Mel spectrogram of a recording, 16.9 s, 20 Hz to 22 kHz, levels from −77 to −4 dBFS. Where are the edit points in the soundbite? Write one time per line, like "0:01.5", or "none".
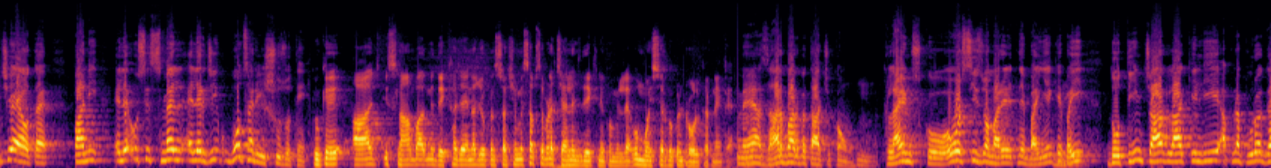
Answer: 0:04.0
0:09.8

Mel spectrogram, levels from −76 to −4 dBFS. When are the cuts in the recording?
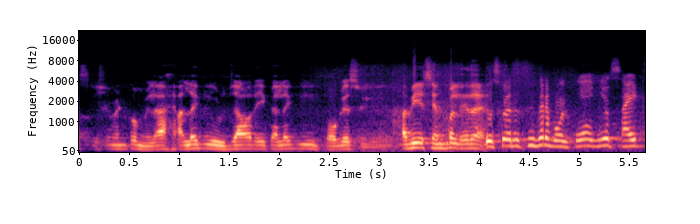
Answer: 0:00.9
0:03.0

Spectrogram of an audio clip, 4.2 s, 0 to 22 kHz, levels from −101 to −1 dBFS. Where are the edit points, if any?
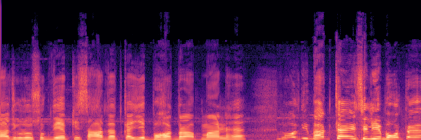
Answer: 0:02.8

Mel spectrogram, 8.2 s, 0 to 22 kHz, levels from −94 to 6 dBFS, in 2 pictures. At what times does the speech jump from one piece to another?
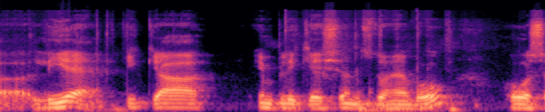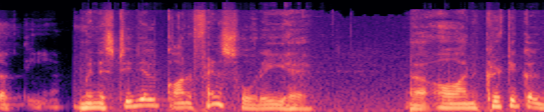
0:01.0
0:04.5

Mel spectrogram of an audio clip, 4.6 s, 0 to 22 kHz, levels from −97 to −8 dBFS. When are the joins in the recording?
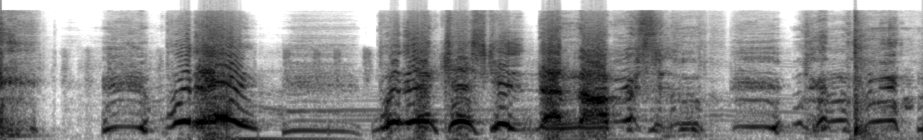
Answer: none

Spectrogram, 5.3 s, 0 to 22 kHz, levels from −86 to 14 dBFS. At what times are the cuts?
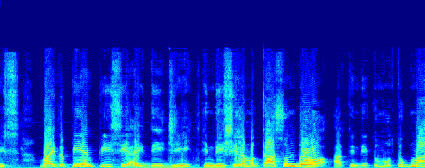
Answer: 0:02.5

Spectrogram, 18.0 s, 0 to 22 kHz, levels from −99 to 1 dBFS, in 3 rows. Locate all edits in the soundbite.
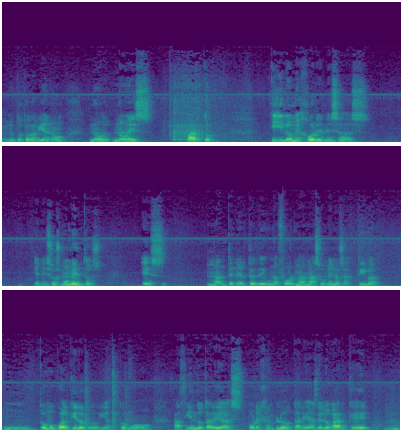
0:08.9

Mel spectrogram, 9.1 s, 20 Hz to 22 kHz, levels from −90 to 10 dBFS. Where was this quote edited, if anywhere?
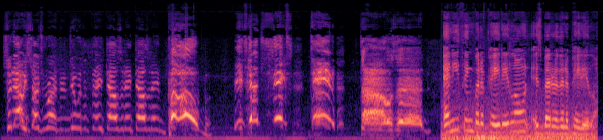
0:06.5

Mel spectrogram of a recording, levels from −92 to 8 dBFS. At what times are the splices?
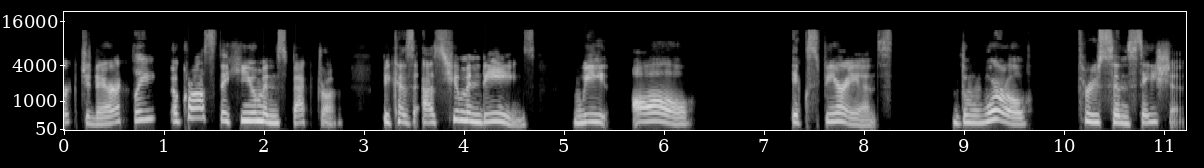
0:01.0

